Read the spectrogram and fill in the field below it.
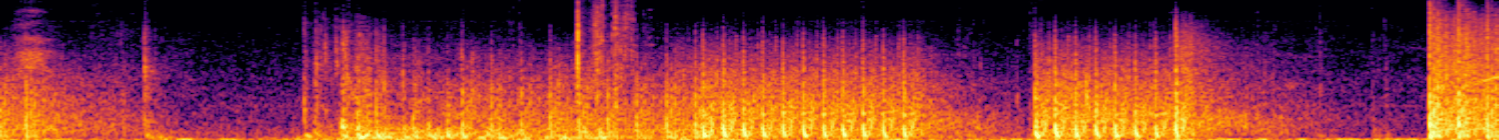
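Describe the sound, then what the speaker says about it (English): Rapid bursts of automatic gunfire crackle almost continuously in a video game, with sharper loud volleys near the start and end. "I can hear gunshots."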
